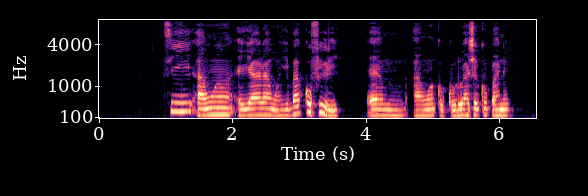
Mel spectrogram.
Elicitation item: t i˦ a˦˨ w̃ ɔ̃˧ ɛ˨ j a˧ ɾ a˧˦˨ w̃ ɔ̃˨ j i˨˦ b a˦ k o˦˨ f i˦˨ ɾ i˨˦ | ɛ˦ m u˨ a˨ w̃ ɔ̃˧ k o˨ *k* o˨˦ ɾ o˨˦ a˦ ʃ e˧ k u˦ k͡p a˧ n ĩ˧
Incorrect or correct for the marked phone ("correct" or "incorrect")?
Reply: correct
